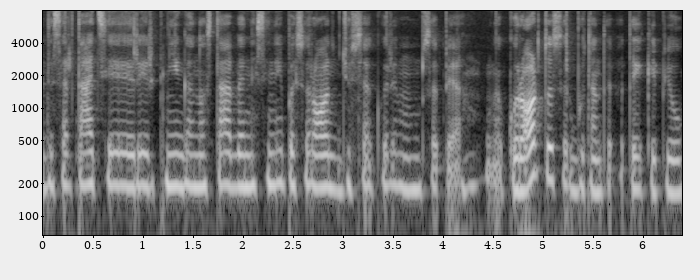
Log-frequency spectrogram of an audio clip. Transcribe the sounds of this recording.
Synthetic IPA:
d̪ʲɪsʲɛrt̪ɑːsʲɪjɛɪɾɪrknʲiːɡɐnuɔst̪ɑːbʲɛnʲɛsʲɛnʲɛɪpɐsʲɪɾoːd͡ʒʲʊsʲɛkʊɾʲɪmʊmmsɑːpʲiɛ̰kʊɾoːrt̪ʊsɪɾbuːt̪ʲɛnt̪ɑpʲiɛt̪ɐɪkɐɪpjɛʊ

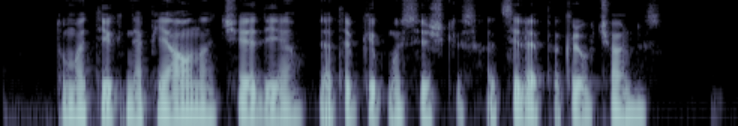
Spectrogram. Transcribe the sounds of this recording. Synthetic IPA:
t̪ʊmɐt̪ʲiːknʲɛpʲjæˑʊnɐt͡ʃʲed̪ʲɪjɛnʲɛ̰t̪ɐɪp̚kɐɪpmʊsʲɪʃʲkʲɪsɐt̪ʲsʲɪlʲɛ̰pʲɛkɾʲɛʊt͡ʃʲoːnʲɪs

